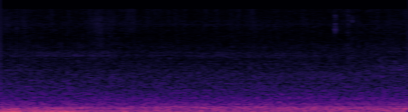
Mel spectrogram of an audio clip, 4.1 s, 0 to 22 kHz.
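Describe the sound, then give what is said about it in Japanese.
A steady low rumble of road noise from inside a car driving for work on a road with two lanes each way and visible asphalt, outside temperature minus 1 °C, constant and fairly loud throughout, with no talking and no distinct events. “仕事の移動でのドライブ中に収録したドライブ雑談です”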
